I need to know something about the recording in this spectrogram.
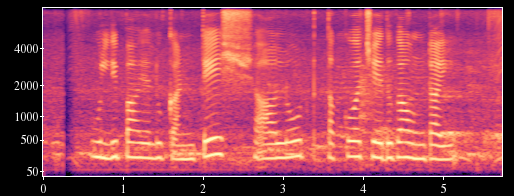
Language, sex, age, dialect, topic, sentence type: Telugu, female, 25-30, Central/Coastal, agriculture, statement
